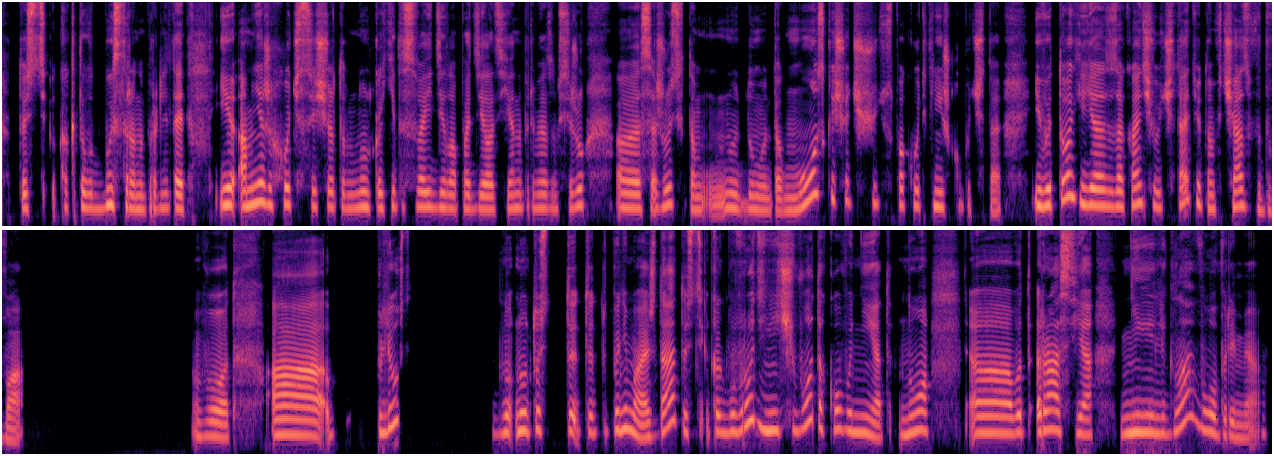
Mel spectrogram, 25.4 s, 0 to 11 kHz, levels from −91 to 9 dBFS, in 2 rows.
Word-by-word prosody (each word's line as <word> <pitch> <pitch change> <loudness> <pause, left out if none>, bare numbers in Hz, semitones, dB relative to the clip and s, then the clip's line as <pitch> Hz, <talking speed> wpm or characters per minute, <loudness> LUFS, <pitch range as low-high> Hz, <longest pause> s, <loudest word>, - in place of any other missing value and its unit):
То - - -5
есть 175 +1 +3
как-то 190 -1 -2
вот 175 - -4
быстро 190 0 +3
оно 165 -1 -2
пролетает. 175 0 +1 0.3
И, 215 +2 +6
а 195 - +4
мне 245 +4 +4
же 215 - 0
хочется 215 -2 +1
еще 190 0 +2
там, 175 0 -7
ну, 190 0 0
какие-то 180 +1 -5
свои 190 -1 +2
дела 180 -2 -2
поделать. 165 -1 -1
Я, 170 - -3
например, 175 -1 -5
там 165 0 -11
сижу, 205 +6 -2 0.3
э, 175 -1 +3
сажусь, 205 +6 +1
там, 160 -1 -4
ну, 170 +12 -4
думаю, 160 -2 -5
там 145 +1 -4
мозг 295 - +1
еще 270 -1 0
чуть-чуть 230 -2 -4
успокоить, 205 -1 -6
книжку 195 +1 -4
почитаю. - - -6 0.3
И 205 - +2
в 210 - +5
итоге 270 +4 +1
я 210 -1 +5
заканчиваю 195 +1 0
читать 285 +9 -1
ее 235 - -1
там 170 -3 -5
в - - -13
час, 195 0 +1
в - - -6
2. 145 -3 -3 1.7
Вот. 175 -2 -1 0.3
А 190 -2 +6 0.5
плюс, 275 - 0 0.9
ну, 210 +2 -2
ну 240 +1 +4
то 260 - -2
есть 245 - +3
ты - - +1
ты 220 +1 -8
понимаешь, 225 -10 +2
да? 345 - +3
Tо 315 - -11
есть, 220 - 0
как 225 -1 0
бы, 230 - -1
вроде 305 +3 +1
ничего 245 +6 +2
такого 260 -5 -3
нет, 210 -8 -1
но, 235 +5 -1 0.4
а, 215 -1 +4
вот 225 0 -1
раз 250 +2 +4
я 195 -2 +1 0.3
не 220 +1 +1
легла 240 - -3
вовремя 185 - -3
200 Hz, 175 wpm, -20 LUFS, 175-230 Hz, 1.7 s, И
